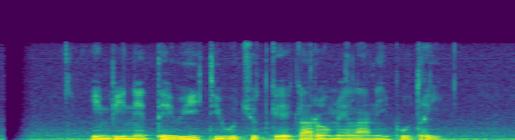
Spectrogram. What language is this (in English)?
Javanese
